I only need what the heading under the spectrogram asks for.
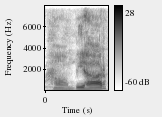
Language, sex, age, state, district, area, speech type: Santali, male, 60+, Jharkhand, East Singhbhum, rural, spontaneous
